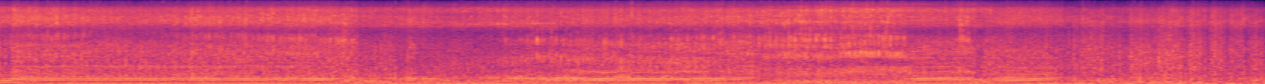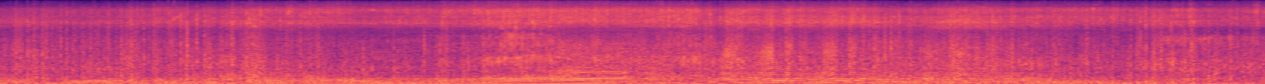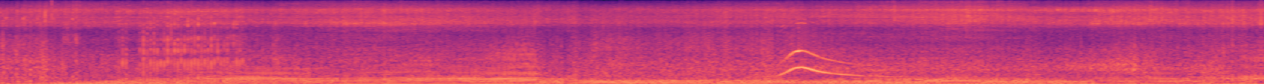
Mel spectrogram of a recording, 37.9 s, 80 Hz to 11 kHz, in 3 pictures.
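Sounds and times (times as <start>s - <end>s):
dirt bike engine revving: 0.0s - 10.9s.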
